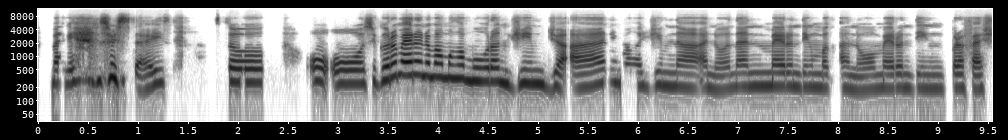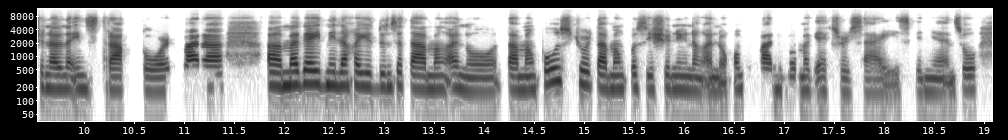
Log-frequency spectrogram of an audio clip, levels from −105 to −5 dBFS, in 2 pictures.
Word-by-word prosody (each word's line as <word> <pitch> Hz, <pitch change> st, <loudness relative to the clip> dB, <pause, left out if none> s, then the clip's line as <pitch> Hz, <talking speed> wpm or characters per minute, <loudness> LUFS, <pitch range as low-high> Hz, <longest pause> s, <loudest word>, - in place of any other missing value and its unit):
mag-e-exercise. 260 Hz, -, +5 dB, 0.6 s
So, 275 Hz, -, +4 dB, 0.7 s
oo 245 Hz, -2 st, +2 dB
siguro 285 Hz, +8 st, +5 dB
mayro'n 380 Hz, 0 st, +10 dB
namang 345 Hz, -1 st, +6 dB
mga 320 Hz, 0 st, +4 dB
murang 275 Hz, -1 st, +3 dB
gym 245 Hz, +1 st, 0 dB
dyaan, 210 Hz, +3 st, +2 dB
yung 255 Hz, -, -6 dB
mga 225 Hz, -1 st, -7 dB
gym 220 Hz, +2 st, -7 dB
na 200 Hz, -2 st, -1 dB
ano 185 Hz, -2 st, -5 dB
na 210 Hz, 0 st, -1 dB
mayro'n 215 Hz, 0 st, -1 dB
ding 205 Hz, -, -5 dB
mag-ano, 190 Hz, -2 st, -7 dB
mayro'n 195 Hz, +1 st, -3 dB
ding 190 Hz, -1 st, -8 dB
professional 195 Hz, -1 st, -1 dB
na 185 Hz, -, -4 dB
instructor 175 Hz, -2 st, -5 dB, 0.2 s
para, 205 Hz, -1 st, +1 dB, 0.6 s
ah, 215 Hz, -, +2 dB
ma-guide 230 Hz, +1 st, +1 dB
nila 220 Hz, 0 st, -3 dB
kayo 215 Hz, -2 st, -3 dB
do'n 205 Hz, 0 st, -8 dB
sa 220 Hz, -, -7 dB
tamang 185 Hz, 0 st, -2 dB
ano, 165 Hz, -4 st, -7 dB
tamang 180 Hz, 0 st, -4 dB
posture, 240 Hz, -2 st, -4 dB
tamang 185 Hz, -1 st, -3 dB
positioning 185 Hz, -1 st, -7 dB
ng 170 Hz, -2 st, -9 dB
ano, -, -, -8 dB
kung 185 Hz, 0 st, -10 dB
papaano 180 Hz, 0 st, -7 dB
ba 175 Hz, -, -12 dB, 0.2 s
mag-exercise, 145 Hz, -, -12 dB
ganiyan. 155 Hz, 0 st, -12 dB
So, 180 Hz, 0 st, -9 dB
205 Hz, 140 wpm, -24 LUFS, 185-240 Hz, 0.7 s, mayro'n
